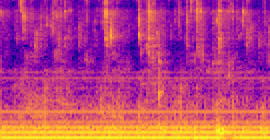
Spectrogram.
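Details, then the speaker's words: LG washing machine after repair of IE (water inlet) error: water rushes in at a strong, even flow over a steady valve hum, filling faster than before; normal water fill, inlet hoses and filters must stay clear. "as you can see there we already have a little more water than it was at the beginning [Music] it won't take as long as it was taking"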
